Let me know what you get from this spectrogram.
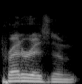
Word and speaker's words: preterism: Yes, preterism is how you'd say it.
